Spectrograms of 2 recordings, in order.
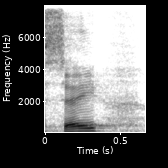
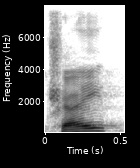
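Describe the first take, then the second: First: The word begins with an s sound. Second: The word begins with a ch sound. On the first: This is the southern or eastern dialect form. "на говорах южного или восточного диалекта «сяй»" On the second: This is the Russian form. "по-русски «чай»"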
